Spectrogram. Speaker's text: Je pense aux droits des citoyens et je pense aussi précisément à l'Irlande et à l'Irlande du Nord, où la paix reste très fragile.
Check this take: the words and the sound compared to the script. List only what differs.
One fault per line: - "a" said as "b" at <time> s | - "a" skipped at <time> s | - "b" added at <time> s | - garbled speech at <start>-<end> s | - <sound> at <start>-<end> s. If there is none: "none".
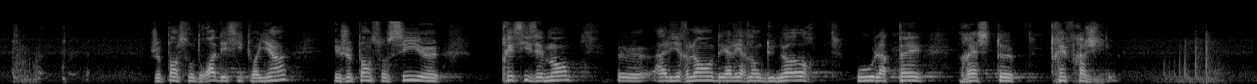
- cough at 0.1-0.9 s
- squeak at 11.5-12.4 s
